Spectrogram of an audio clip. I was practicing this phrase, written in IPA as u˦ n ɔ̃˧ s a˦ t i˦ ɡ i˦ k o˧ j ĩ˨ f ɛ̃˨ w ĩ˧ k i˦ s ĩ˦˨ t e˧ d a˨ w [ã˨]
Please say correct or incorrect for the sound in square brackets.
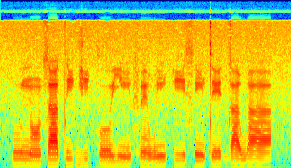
incorrect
